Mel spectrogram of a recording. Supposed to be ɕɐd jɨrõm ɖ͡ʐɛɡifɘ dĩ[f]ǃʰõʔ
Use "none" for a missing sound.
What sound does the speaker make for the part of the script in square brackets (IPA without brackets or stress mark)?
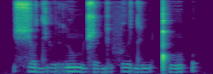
m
